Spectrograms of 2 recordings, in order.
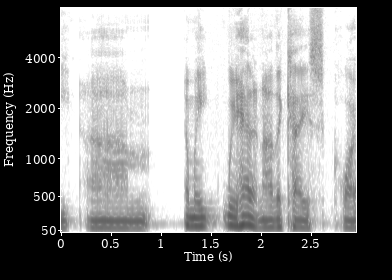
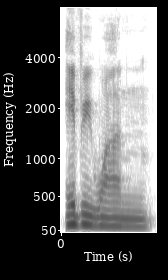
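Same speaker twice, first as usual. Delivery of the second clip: ordinary talk, nothing marked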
